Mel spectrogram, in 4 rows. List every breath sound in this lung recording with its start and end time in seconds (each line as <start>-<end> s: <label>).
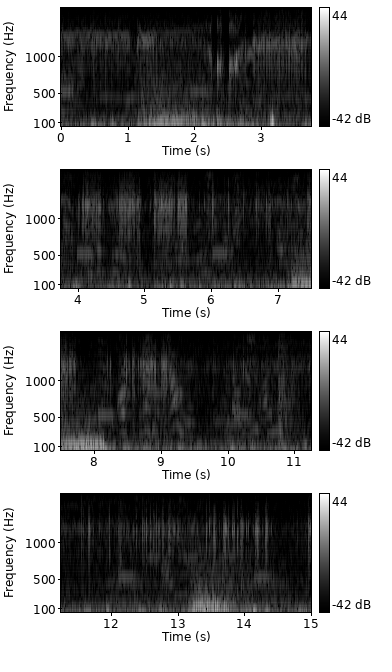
1.06-2.42 s: inhalation
1.06-2.42 s: wheeze
7.17-8.21 s: inhalation
7.17-8.21 s: wheeze
13.15-14.01 s: inhalation
13.15-14.01 s: wheeze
